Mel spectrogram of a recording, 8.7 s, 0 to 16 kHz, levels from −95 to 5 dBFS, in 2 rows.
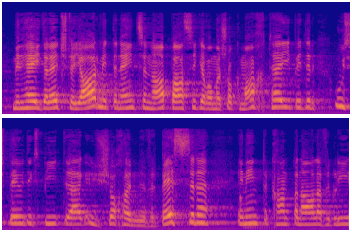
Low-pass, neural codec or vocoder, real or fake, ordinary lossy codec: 10.8 kHz; none; real; MP3, 96 kbps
